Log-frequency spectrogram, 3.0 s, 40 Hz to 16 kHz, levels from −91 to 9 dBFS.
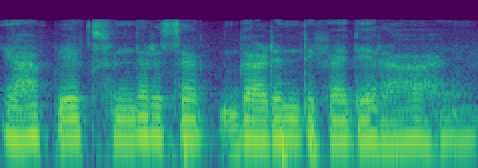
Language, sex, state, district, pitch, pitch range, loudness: Hindi, male, Arunachal Pradesh, Papum Pare, 115 Hz, 110-120 Hz, -16 LUFS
